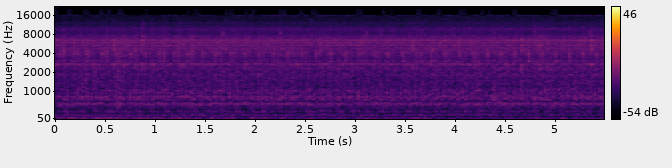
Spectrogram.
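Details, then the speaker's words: Janome MemoryCraft 3000 sewing machine after a service and a new needle replacing a slightly bent one: steady, even whir with a fine fast patter and no swish or rubbing, running smoothly. Normal running. "That runs nice. Does run nicely. Feels smooth."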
